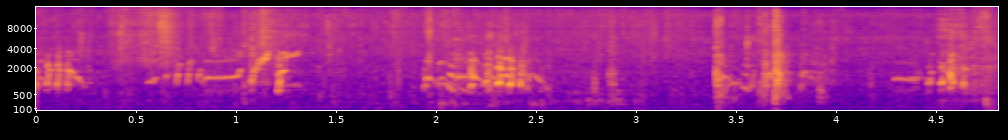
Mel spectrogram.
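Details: A gang of wild turkeys, fed by the recordist since they were young (now a second generation), gives rattling gobbling bursts and clucks in irregular clusters about every second at feeding time, with scuffling and clatter between calls.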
